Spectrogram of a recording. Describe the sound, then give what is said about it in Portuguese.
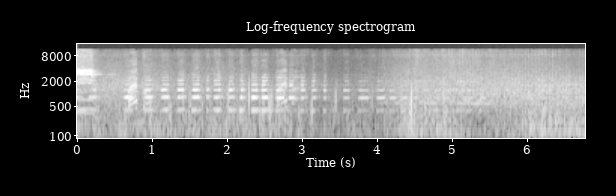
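Many vehicle horns honk in repeated overlapping bursts, loud, with steady traffic rumble and wind underneath as a long line passes: a protest motorcade of cars, tractors, trucks and motorcycles, 8 to 10 kilometres long, travelling on the BR-163 highway through the town centre of Guaíra, Paraná, Brazil. “uma fila aí de 8 a 10 quilômetros de carros, tratores, caminhões, motos, participando dessa carreata.”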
